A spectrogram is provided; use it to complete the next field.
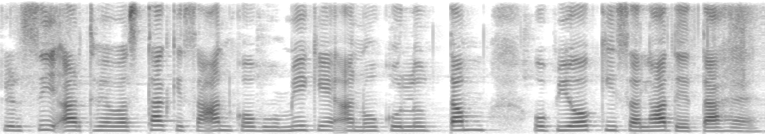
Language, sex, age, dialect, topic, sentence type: Hindi, female, 60-100, Hindustani Malvi Khadi Boli, banking, statement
